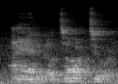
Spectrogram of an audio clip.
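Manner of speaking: normal talking voice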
